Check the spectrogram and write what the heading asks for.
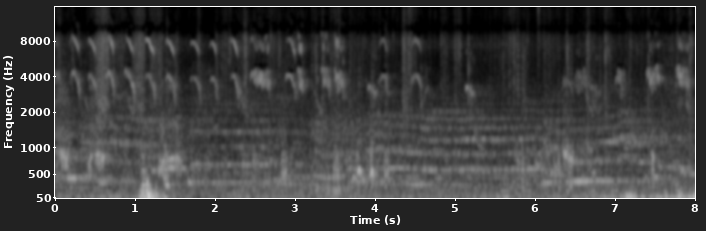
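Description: Aseel chickens clucking and calling, over a steady run of quick, high chirps. A dull thump about a second in.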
